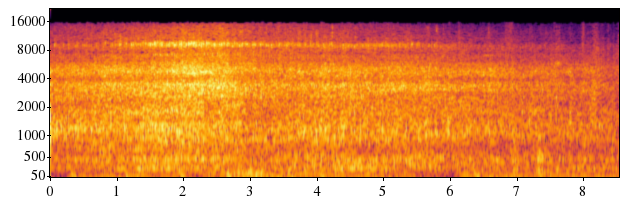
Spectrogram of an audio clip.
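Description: Volkswagen Golf Mk4's engine running steadily, a rough even rush of noise over a low rumble that eases off slightly near the end.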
